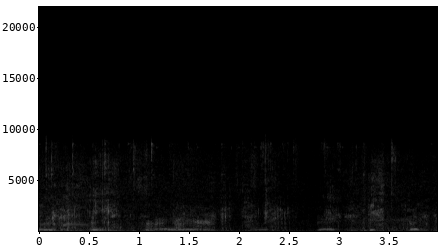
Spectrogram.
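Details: Boston Terrier and Keeshond wrestling together in play. Low, rumbling growls and short grunting snarls come in uneven bursts, several close together.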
